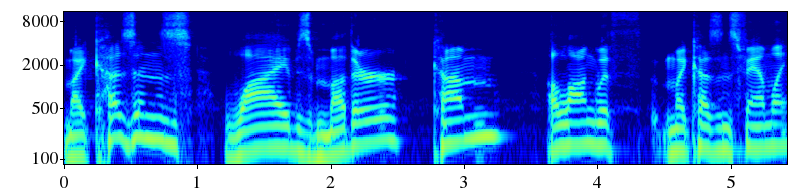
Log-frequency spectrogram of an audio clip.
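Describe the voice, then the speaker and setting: A man speaks very slowly, his pitch fairly high and his intonation lively. His loudness stays very even. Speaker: video game streamer. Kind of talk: live gameplay stream chat. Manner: sounds sarcastic even when sincere.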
